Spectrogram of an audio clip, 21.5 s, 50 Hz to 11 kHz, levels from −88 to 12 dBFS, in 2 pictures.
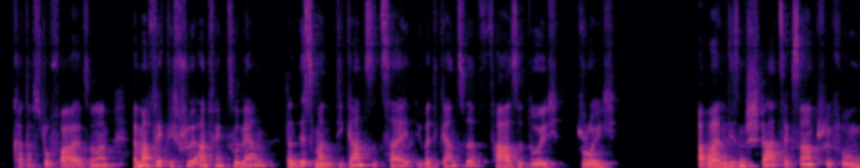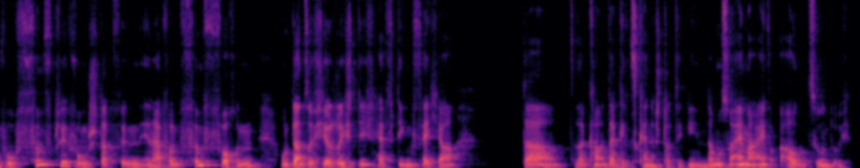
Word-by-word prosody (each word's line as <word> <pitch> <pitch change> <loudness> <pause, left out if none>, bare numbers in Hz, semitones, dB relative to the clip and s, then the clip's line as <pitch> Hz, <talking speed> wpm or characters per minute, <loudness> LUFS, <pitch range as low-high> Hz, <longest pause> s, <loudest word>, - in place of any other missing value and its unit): katastrophal, 155 -3 -2
sondern 145 +1 -1 0.2
wenn 210 +1 +5
man 245 0 +7
wirklich 245 -3 +1
früh 240 +2 +2
anfängt 225 0 +1
zu 220 -2 +1
lernen, 245 +4 0
dann 185 -1 0
ist 235 -3 0
man 175 -2 +1
die 170 -1 -11
ganze 245 +2 +3
Zeit, 220 +1 -1
über 185 +1 -2
die 185 - -13
ganze 235 +4 -1
Phase 195 0 +1
durch, 185 +2 -1 0.2
ruhig. 130 -5 -1 1.0
Aber 185 +3 +5
in 200 +1 +3
diesen 210 +1 +2
Staatsexamensprüfungen, 185 -5 0
wo 180 -1 +1
5 280 +11 0
Prüfungen 230 -9 0
stattfinden, 160 0 -3
innerhalb 185 -1 -1
von 305 +12 0
5 265 -2 +1
Wochen, 185 0 +1 0.3
und 165 +2 0
dann 180 -1 +7
solche 170 -2 +1
richtig 170 -5 -1
heftigen 155 -2 -3
Fächer, 155 +2 -2 0.8
da 155 -1 +1
da 150 +3 -4
ka - - -1
da 160 - +1
gibt's 160 +1 -7
keine 130 -2 -1
Strategien. 125 -1 -6
Da 140 - +2
muss 155 +1 +2
man - - 0
einmal 160 -2 +5
einf 315 -1 +1
„Augen 170 -4 -2
zu 145 - -7
und 130 -1 0
durch“. 125 -2 -13
180 Hz, 155 wpm, -26 LUFS, 155-220 Hz, 1.0 s, man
